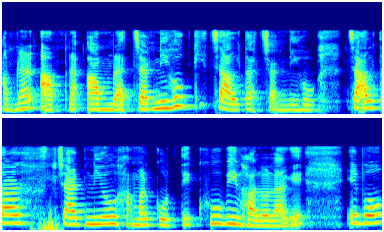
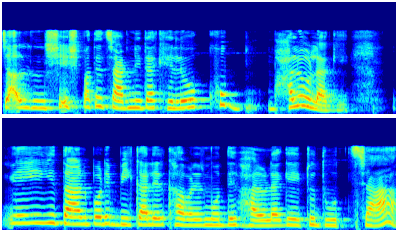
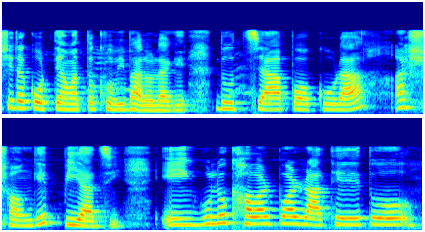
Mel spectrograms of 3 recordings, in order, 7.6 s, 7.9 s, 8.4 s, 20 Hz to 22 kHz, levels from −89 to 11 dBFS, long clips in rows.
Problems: constant background noise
